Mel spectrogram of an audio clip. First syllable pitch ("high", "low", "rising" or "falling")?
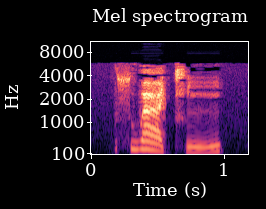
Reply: falling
